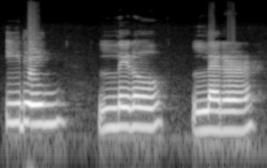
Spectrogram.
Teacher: in the words like eating, little, letter, if you realize, then it is pronounced as a flap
